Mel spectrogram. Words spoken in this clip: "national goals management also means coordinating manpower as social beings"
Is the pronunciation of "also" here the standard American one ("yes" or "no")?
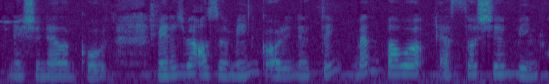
no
